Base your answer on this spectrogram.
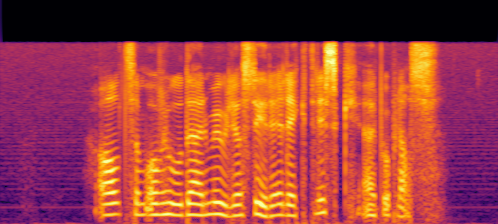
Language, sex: Norwegian, female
